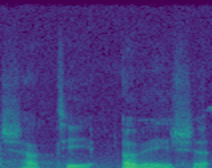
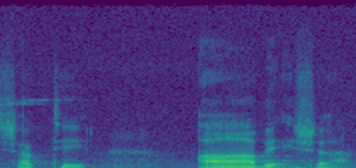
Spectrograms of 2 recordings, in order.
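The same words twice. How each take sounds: First: The A vowel in Avesha is short. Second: The A vowel in Avesha is long. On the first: The speaker calls it wrong. "It's not Shakti Avesha" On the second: The speaker calls it right. "It's a long A, it makes a difference"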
